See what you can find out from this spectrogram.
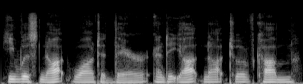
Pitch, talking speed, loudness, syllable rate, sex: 110 Hz, 235 wpm, -19 LUFS, 4.9 syllables/s, male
